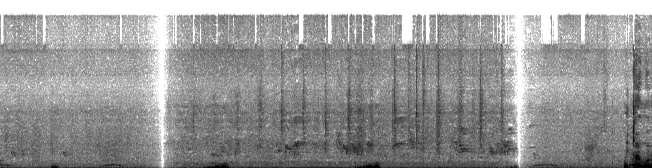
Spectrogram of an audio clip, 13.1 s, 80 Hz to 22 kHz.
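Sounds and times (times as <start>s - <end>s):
possum snoring: 1.0s - 1.3s, 4.0s - 4.8s, 7.1s - 7.7s.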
